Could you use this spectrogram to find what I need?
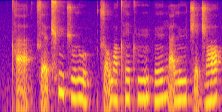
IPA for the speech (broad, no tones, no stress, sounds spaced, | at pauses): t̪ʰ a̰ | t͡s ɛ̰ ʈ͡ʂʰ y t͡ʃ u l u | t͡s ɔ̰ w ɒ t̪ʰ e t̪ʰ ʉ | ø ŋ a̰ l ʉ t͡ʃ ɛ̰ d͡ʒ ɒ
